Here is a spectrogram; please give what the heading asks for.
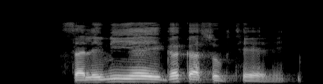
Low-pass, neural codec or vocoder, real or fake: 7.2 kHz; none; real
